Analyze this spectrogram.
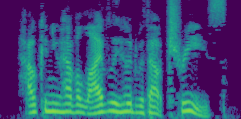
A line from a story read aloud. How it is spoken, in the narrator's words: exclaimed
